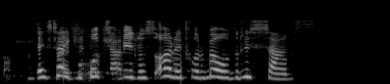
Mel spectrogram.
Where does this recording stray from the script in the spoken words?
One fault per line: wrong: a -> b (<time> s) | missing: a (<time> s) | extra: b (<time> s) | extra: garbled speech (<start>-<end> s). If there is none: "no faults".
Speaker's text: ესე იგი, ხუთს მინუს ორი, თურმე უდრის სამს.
no faults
